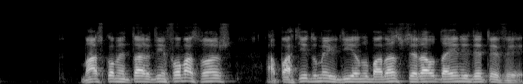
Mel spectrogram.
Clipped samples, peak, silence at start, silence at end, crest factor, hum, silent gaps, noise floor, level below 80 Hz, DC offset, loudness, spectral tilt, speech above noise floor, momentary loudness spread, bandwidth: under 0.1%; -4 dBFS; 0.8 s; 0 s; 16 dB; none; none; -73 dBFS; -62 dBFS; under 0.1%; -20 LUFS; -7.5 dB/octave; 54 dB; 6 LU; 7.2 kHz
